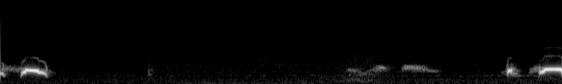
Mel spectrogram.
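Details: Spotted dove pair, male and female, cooing to stimulate singing in trained doves. A short, full coo starts the recording and another ends it, separated by a long near-silent gap with faint soft murmurs.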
